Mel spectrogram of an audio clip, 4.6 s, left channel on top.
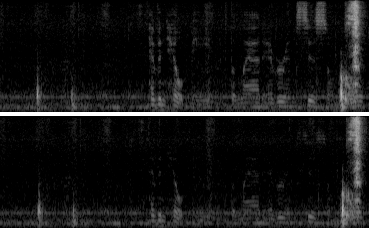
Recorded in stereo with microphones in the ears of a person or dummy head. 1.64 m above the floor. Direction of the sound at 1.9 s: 75° left (ahead or behind).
